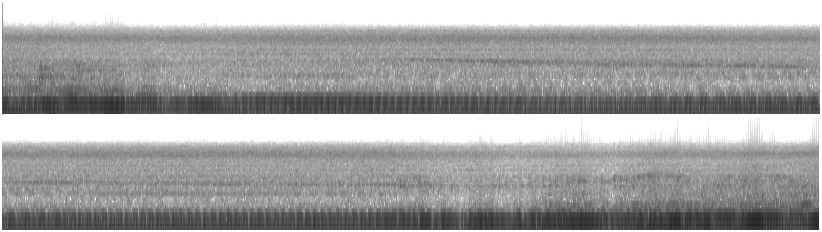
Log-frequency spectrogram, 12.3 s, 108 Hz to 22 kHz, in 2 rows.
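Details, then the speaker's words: 2019 Subaru WRX at idle, dropping to about 1,000 rpm: uneven booming thumps about two a second, then revs spike toward 2,000; something reportedly sticking and leaning out the engine, O2 sensor then adding fuel; rough surging idle. "You'll hear it, it's like boom, boom, boom, boom, boom, and then the revs spike to like 2,000 RPMs."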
